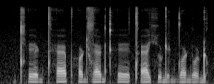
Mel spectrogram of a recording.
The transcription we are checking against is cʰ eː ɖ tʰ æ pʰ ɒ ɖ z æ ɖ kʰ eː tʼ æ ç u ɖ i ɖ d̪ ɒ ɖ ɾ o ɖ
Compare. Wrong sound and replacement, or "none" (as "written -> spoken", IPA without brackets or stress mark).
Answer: none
